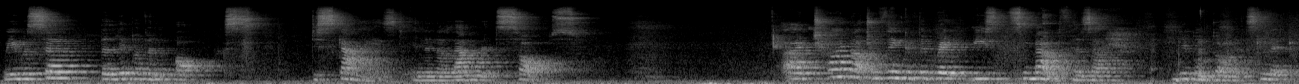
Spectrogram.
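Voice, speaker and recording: A woman on stage playing a spirited, haughty colonial English gentlewoman reading her diary, in prim, emphatic, old-fashioned formal diction with savored pauses. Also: on the high side, animated. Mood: fond, contented. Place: indoor hall, live performance recorded from a distance. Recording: roomy echoing hall, distant mic, faint noise.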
